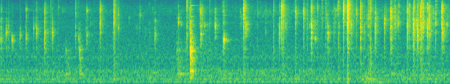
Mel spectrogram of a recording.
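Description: Mustard seeds splutter and pop in a little hot oil in a kadhai on a gas stove, with irregular sharp crackles and snaps growing busier over several seconds, close up and alone.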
